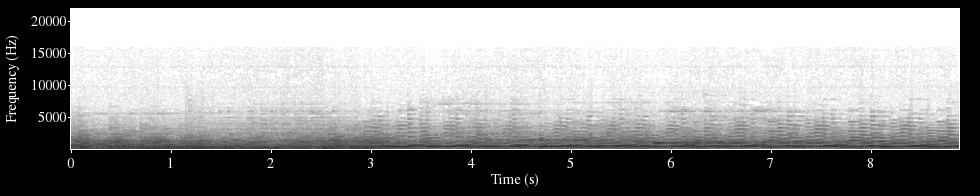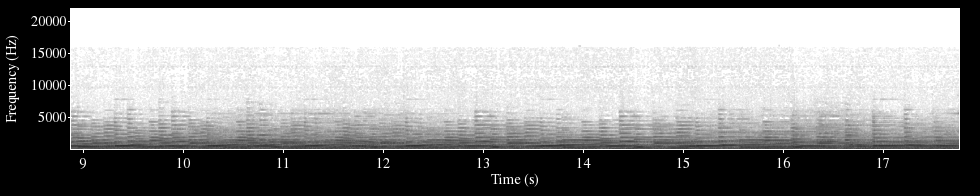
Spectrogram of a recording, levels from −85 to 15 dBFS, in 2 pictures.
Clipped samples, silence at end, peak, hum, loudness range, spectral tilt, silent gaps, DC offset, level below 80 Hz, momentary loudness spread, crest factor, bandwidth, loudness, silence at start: under 0.1%; 0 s; -2 dBFS; none; 1 LU; -8.5 dB/octave; none; under 0.1%; -34 dBFS; 2 LU; 10 dB; 6.4 kHz; -12 LUFS; 0 s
